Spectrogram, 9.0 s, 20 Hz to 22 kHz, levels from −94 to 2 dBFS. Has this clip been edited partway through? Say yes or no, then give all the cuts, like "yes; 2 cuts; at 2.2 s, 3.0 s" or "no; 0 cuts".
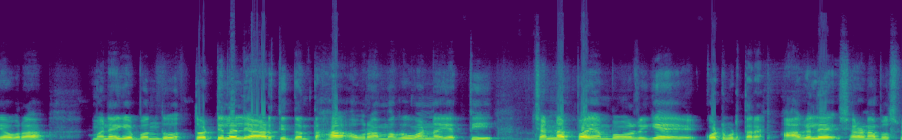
yes; 1 cut; at 7.7 s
